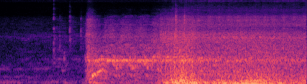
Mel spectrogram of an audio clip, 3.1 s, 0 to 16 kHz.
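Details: Peugeot 504 saloon hard start: brief clicks, then the engine catches abruptly and runs rough and uneven. Spark plugs and fuel pump already replaced without cure; carburetor or starter coil suspected, cause unconfirmed.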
